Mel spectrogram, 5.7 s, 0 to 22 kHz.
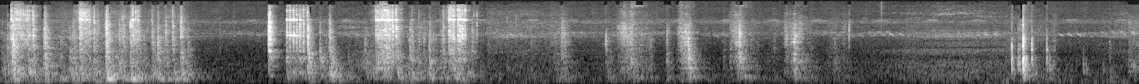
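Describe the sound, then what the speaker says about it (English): Ratchet with a 13 mm socket working loose the battery bracket bolts on a truck, heard as bursts of close clicking and metallic rattles separated by brief pauses, with some handling clatter. "just a ratchet and socket with 13 millimeters"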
